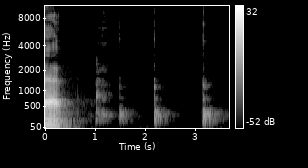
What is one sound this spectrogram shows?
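A marker taps and squeaks on a board.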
